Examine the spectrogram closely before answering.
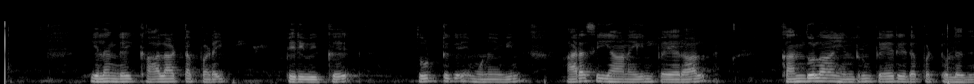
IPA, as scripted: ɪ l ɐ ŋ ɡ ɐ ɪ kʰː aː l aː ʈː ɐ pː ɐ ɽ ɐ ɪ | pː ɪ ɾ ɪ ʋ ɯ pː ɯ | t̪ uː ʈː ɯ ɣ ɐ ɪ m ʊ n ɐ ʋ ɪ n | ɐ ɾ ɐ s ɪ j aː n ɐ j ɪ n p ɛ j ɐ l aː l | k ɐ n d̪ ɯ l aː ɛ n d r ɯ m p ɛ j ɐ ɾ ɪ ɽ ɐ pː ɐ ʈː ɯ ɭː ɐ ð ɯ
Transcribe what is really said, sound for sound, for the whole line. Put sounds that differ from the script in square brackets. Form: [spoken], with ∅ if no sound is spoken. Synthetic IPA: ɪ l ɐ ŋ ɡ ɐ ɪ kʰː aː l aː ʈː ɐ pː ɐ ɽ ɐ ɪ | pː ɪ ɾ ɪ ʋ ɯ [kː] ɯ | t̪ uː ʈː ɯ ɣ ɐ ɪ m ʊ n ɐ ʋ ɪ n | ɐ ɾ ɐ s ɪ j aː n ɐ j ɪ n p ɛ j ɐ [ɾ] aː l | k ɐ n d̪ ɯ l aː ɛ n d r ɯ m p ɛ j ɐ ɾ ɪ ɽ ɐ pː ɐ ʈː ɯ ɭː ɐ ð ɯ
